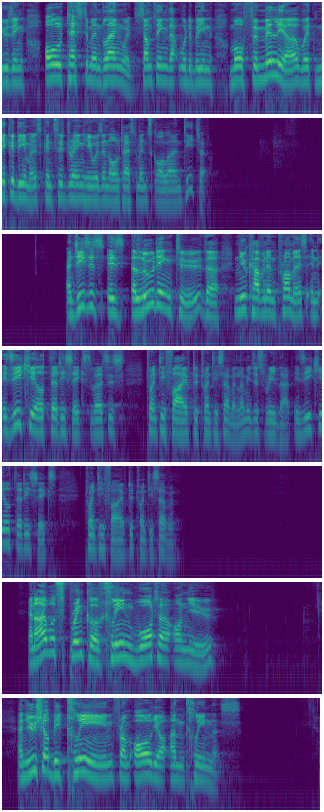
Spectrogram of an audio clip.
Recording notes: recorded live at Grace Community Bible Church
